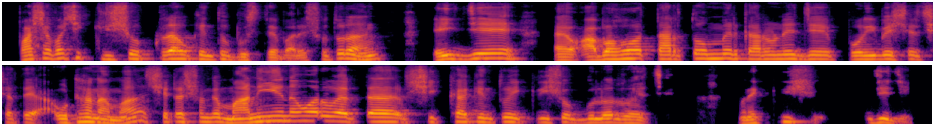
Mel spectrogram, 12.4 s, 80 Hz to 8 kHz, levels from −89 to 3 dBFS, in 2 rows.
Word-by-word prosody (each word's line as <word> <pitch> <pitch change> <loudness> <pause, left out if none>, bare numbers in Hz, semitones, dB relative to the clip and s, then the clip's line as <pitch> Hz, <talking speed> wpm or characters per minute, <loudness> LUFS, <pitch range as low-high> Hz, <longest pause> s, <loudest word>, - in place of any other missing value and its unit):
পাশাপাশি 185 +6 0
কৃষকরাও 165 +3 +1
কিন্তু 150 0 -2
বুঝতে 115 -1 -4
পারে। 95 - -3
সুতরাং, 155 0 +2 0.5
এই 155 - +5
যে 185 0 +5 0.5
এ - - +2 0.2
আবহাওয়ার 155 +6 +4
তারতম্যের 175 +2 0
কারণে 155 +1 +1
যে 155 - +1 0.2
পরিবেশের 145 +1 0
সাথে 140 - -5 0.2
ওঠা 165 +4 +1
নামা। 115 -1 +2 0.2
সেটার 170 0 -1
সঙ্গে 165 0 0
মানিয়ে 175 +8 +4
নেওয়ারও 195 0 +3
একটা 175 0 +3 0.3
শিক্ষা 160 +2 -2
কিন্তু 150 -1 -2
এই - - -4
কৃষকগুলোর 140 -1 -1
রয়েছে। - - -4 0.5
মানে 115 +1 -1
কৃষি 170 0 -5 0.4
জি, - - +4
জি। - - -11
155 Hz, 150 wpm, -23 LUFS, 145-175 Hz, 0.5 s, এই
